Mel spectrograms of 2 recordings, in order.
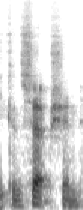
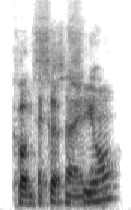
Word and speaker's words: Concepcion: 27 take, I'm going to call him Casey Conception here. What do you say that? Yeah, how do you pronounce his surname? Out of Texas, is it? Yeah, Concepcion.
